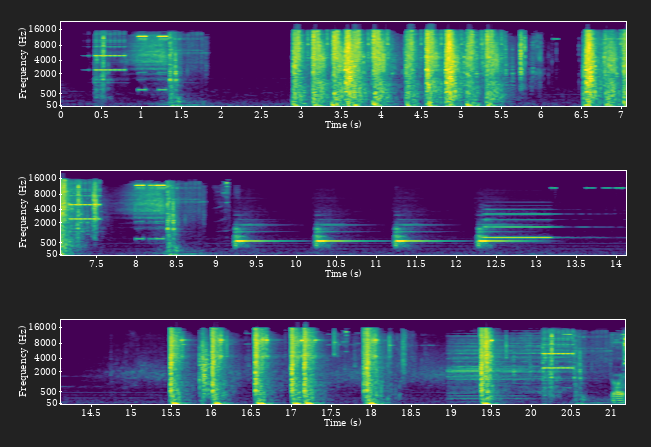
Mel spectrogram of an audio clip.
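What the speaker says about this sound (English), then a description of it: "I was issued this old gun and serviced it according to the manual. I will try it out." An old service gun being handled and fired in RoboCop Rogue City: clusters of sharp, loud metallic cracks and bursts, with a middle stretch of repeated mechanical clanks and whirring tones, and no talk.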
